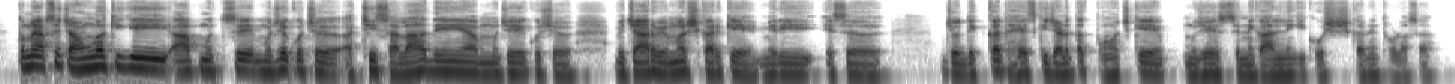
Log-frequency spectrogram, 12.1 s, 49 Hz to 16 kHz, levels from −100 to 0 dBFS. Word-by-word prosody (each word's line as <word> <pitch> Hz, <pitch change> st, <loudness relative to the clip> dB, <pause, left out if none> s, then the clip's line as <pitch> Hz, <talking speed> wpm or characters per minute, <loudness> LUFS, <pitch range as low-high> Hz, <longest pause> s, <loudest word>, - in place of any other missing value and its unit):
तो -, -, 0 dB
मैं 170 Hz, 0 st, +8 dB
आपसे 165 Hz, +4 st, +3 dB
चाहूँगा 160 Hz, +1 st, +6 dB
कि 170 Hz, -, 0 dB
कि 150 Hz, -3 st, +6 dB
आप 120 Hz, +1 st, +2 dB
मुझसे 130 Hz, 0 st, 0 dB
मुझे 120 Hz, +4 st, +1 dB
कुछ 130 Hz, -2 st, -3 dB
अच्छी 105 Hz, +3 st, -1 dB
सलाह 110 Hz, +1 st, +2 dB
दें 125 Hz, -1 st, 0 dB
या 115 Hz, -1 st, +2 dB
मुझे 105 Hz, +1 st, -2 dB
कुछ 105 Hz, 0 st, -6 dB, 0.5 s
विचार-विमर्श 110 Hz, +2 st, +3 dB
करके 110 Hz, -1 st, -1 dB, 0.2 s
मेरी 105 Hz, +1 st, -3 dB, 0.3 s
इस, 100 Hz, -, -4 dB, 0.8 s
जो 105 Hz, -3 st, -1 dB
दिक्कत 105 Hz, +6 st, -1 dB
है 105 Hz, +3 st, -3 dB
इसकी 105 Hz, +2 st, -4 dB
जड़ 100 Hz, -1 st, +1 dB
तक 120 Hz, +3 st, -7 dB
पहुँच 95 Hz, 0 st, -6 dB
के 105 Hz, -3 st, +1 dB, 0.3 s
मुझे 100 Hz, +2 st, -3 dB
इससे 100 Hz, 0 st, -4 dB
निकालने 95 Hz, +1 st, -2 dB
की 95 Hz, -, -10 dB
कोशिश 90 Hz, 0 st, -2 dB
करें 95 Hz, +1 st, -7 dB
थोड़ा-सा। 85 Hz, +2 st, -13 dB
110 Hz, 175 wpm, -23 LUFS, 100-125 Hz, 0.8 s, मैं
